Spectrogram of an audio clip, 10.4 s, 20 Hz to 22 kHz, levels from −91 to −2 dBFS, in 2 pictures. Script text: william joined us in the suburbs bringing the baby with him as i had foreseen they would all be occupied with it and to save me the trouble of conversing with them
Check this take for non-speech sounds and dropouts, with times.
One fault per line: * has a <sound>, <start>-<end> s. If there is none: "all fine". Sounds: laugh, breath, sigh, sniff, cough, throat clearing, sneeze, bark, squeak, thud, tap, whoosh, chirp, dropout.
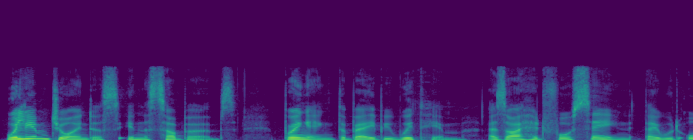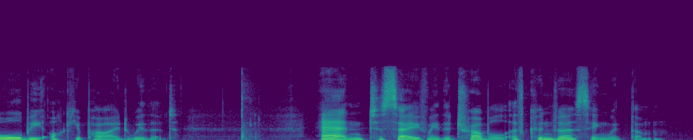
* has a tap, 7.0-7.2 s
